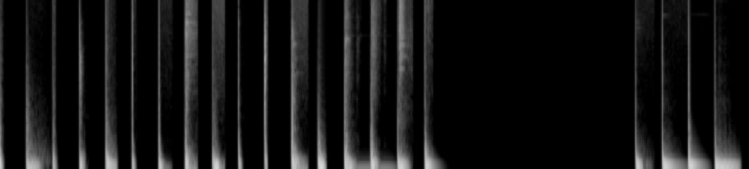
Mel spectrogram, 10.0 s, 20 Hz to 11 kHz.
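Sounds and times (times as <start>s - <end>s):
sliced kick drums: 0.0s - 3.3s, 3.9s - 5.8s, 8.5s - 9.8s.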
